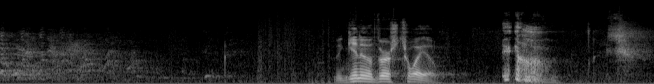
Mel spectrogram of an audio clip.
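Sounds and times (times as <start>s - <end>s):
laughter: 0.0s - 2.4s
speech: 3.4s - 4.5s
sneeze: 5.0s - 6.5s
soft breathy exhale: 6.0s - 6.5s.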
